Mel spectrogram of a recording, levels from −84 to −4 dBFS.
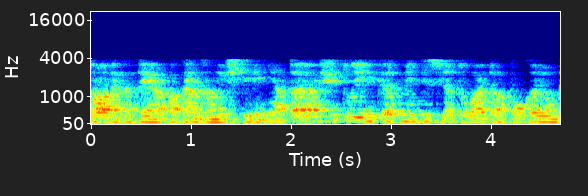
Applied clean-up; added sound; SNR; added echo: none; none; none; reverberation time 0.6 s.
